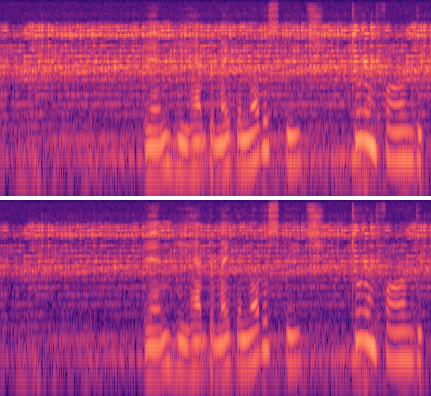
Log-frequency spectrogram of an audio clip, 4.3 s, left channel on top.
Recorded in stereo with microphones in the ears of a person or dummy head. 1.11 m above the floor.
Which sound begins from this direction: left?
A machine running, at 0.0 s.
